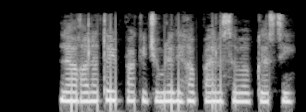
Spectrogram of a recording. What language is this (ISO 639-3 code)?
pus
